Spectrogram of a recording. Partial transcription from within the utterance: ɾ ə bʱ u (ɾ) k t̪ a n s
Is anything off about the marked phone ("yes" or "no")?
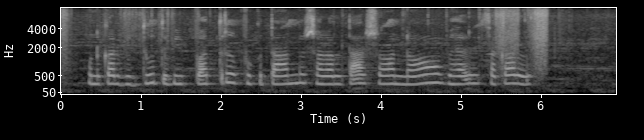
yes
